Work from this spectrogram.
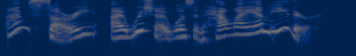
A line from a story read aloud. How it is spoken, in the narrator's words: I yelp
